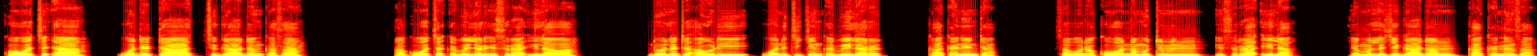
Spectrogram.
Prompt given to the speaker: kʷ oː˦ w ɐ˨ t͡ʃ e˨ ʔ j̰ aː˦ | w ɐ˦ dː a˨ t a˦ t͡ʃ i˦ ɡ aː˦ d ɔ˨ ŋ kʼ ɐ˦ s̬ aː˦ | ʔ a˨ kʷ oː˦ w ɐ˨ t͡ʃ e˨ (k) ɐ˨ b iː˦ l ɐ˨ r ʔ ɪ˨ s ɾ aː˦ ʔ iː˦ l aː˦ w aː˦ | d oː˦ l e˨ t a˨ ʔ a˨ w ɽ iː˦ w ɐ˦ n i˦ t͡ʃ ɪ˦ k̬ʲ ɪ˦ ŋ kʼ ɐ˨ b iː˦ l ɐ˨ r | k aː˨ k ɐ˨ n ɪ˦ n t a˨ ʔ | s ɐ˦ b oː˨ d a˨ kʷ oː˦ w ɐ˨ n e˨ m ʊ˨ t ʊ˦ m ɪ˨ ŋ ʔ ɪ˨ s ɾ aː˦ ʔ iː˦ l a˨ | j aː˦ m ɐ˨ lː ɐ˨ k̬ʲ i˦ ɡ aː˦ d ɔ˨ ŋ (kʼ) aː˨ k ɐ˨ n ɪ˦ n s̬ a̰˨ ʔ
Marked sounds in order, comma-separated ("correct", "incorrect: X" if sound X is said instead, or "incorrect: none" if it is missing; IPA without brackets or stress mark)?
incorrect: kʼ, incorrect: k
